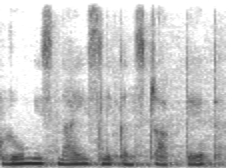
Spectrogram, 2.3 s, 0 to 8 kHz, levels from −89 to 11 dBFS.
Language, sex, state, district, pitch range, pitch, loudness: English, female, Assam, Kamrup Metropolitan, 200-220 Hz, 215 Hz, -15 LUFS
